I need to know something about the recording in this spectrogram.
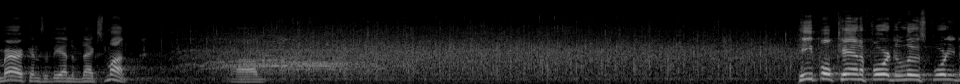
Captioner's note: applause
